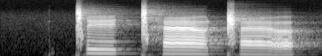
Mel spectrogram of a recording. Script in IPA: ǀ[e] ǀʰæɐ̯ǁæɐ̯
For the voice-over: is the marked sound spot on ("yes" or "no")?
yes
